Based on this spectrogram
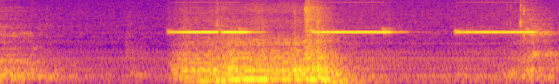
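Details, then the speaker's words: Rolls-Royce Silver Spirit III alarm, toggle set to the top position (setting two): three high beeps on locking confirm full alarm with ultrasonic interior sensors armed. "One, two, three. That's telling us that we've got full alarm now. So the ultrasonics are working as well."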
